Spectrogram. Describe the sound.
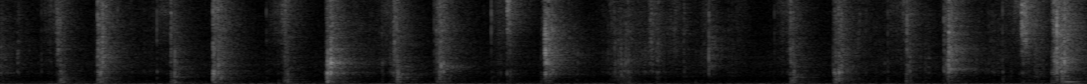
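Tarot cards shuffled and drawn during a tarot reading, a quiet run of many sharp, crisp snaps and flicks of card stock at a fairly even, quick rhythm.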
